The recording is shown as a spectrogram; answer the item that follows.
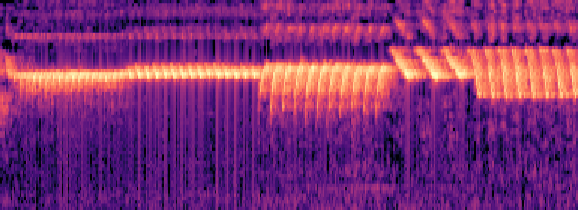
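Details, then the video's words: Yellow canary in song, opening with a steady even whistled trill, then dropping into a fast rattling roll and closing with high ringing trills that step down in pitch. "yellow canary singing"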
